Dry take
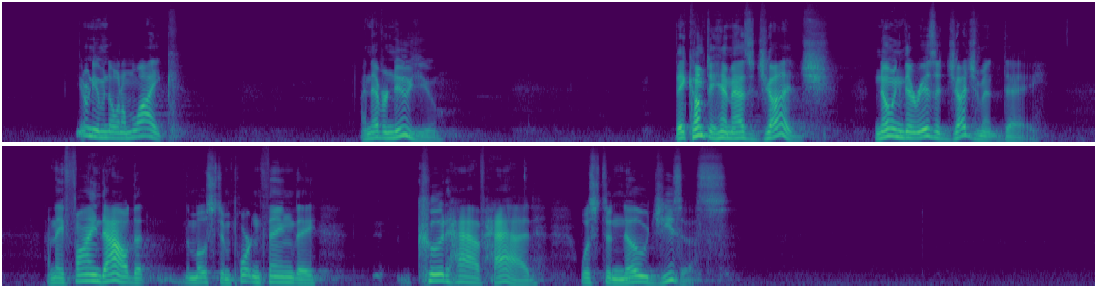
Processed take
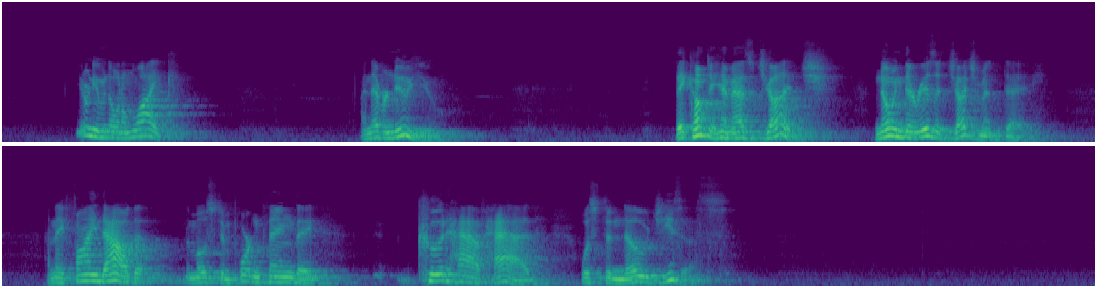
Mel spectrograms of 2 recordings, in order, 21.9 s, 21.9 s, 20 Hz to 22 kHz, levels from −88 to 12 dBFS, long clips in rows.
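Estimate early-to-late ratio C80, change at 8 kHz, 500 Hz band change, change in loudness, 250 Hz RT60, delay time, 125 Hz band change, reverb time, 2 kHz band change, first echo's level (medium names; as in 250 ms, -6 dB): 16.0 dB, under -20 dB, +4.0 dB, +3.5 dB, 1.2 s, no echo, +5.0 dB, 0.80 s, -1.5 dB, no echo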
